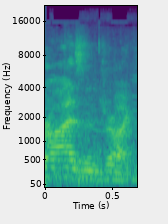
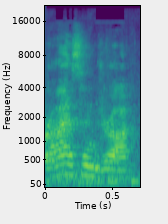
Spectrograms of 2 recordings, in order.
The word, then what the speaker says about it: Eisendrache: We also have Der Eisendrache.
